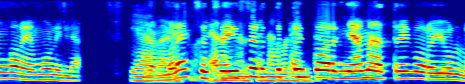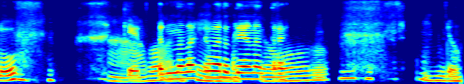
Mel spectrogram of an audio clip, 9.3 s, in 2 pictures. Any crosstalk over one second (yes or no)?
yes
